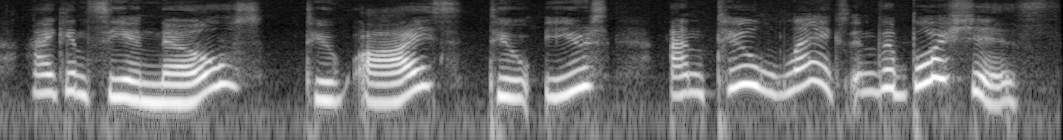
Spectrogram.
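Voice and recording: In a put-on character voice, a woman with a high pitch and big pitch swings speaks at a slow pace with a slightly mellow tone in a dry, close sound with no echo.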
